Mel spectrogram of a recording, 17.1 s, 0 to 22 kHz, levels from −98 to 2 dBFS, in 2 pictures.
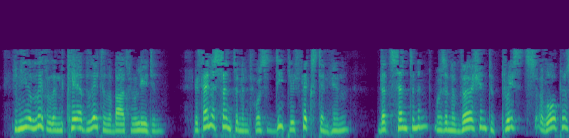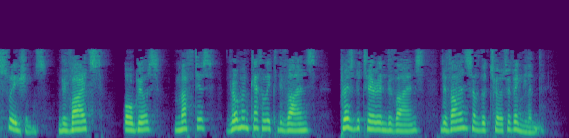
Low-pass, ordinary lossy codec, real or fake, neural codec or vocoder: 7.2 kHz; MP3, 24 kbps; fake; codec, 32 kHz, 1.9 kbps, SNAC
